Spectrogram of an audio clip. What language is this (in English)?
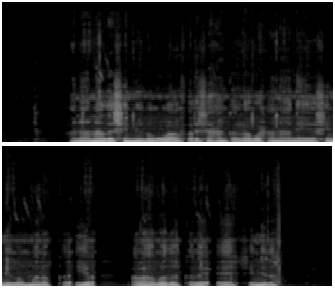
Somali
